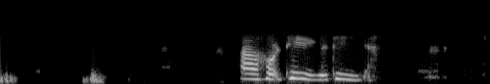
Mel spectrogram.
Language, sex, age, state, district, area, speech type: Dogri, female, 18-30, Jammu and Kashmir, Udhampur, urban, conversation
